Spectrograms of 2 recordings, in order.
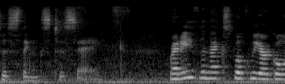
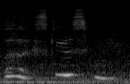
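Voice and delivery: soft, higher, timid little plea; mildly scared; 7 semitones higher, 3 dB quieter than usual. A narrator's reading. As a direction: ask softly as a nervous truck. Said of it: "and he sounded scared".

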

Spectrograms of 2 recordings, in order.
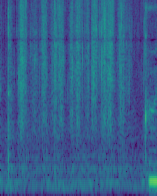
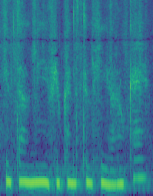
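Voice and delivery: usual speaking voice

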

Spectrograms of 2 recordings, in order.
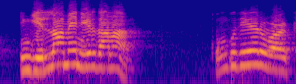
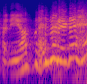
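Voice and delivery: raised, wailing cry; panicked self-realisation; 3 semitones higher than usual. Acted. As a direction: repeat it with mounting alarm. Same realisation, now panicked.

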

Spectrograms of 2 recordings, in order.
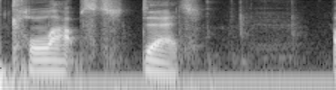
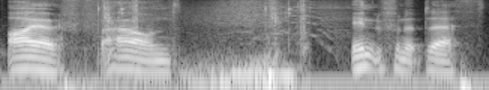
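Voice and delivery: mock grand reveal; slower than usual.

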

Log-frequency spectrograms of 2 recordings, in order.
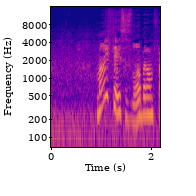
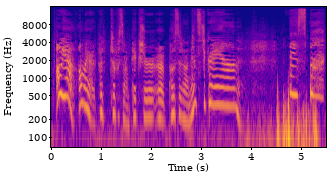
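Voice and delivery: high, louder, fast gushing friend voice; gushing girlfriend; 6 semitones higher, 5 dB louder than usual. Retold or imitated. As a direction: play the friend bubbling with enthusiasm.

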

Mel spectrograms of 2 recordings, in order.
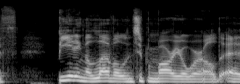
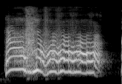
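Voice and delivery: high, shouted witchy cackle; cackly cartoon laugh. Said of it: "it sounds too cackly".

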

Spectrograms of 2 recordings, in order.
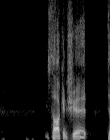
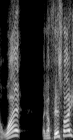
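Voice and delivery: loud high disbelief; can't believe what you're hearing; shocked; 10 semitones higher, 8 dB louder than usual. Retold or imitated. Shocked reaction to fight news.

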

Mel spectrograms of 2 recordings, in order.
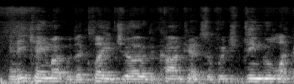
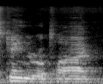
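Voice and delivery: ordinary delivery, nothing marked

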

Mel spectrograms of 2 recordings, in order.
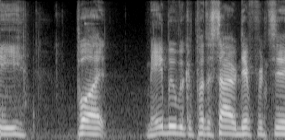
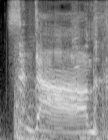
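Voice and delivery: loud, raised shout of a name; calling out; 3 semitones higher, 5 dB louder than usual. Pretend. Player hailing Saddam in game, calling out loudly. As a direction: holler it across to a rival.

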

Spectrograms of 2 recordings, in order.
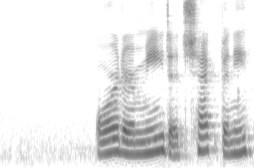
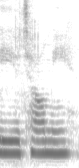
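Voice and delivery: usual speaking voice

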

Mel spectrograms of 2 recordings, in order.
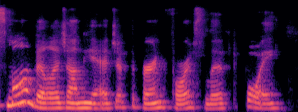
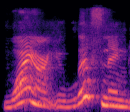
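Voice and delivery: louder, higher exasperated question; storybook shout; 6 semitones higher, 6 dB louder than usual. A narrator's reading. King to Boy who cannot hear, shouting. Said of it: "shouted the king".

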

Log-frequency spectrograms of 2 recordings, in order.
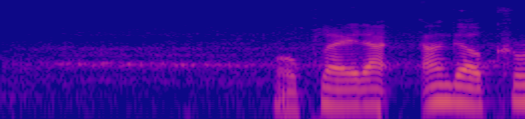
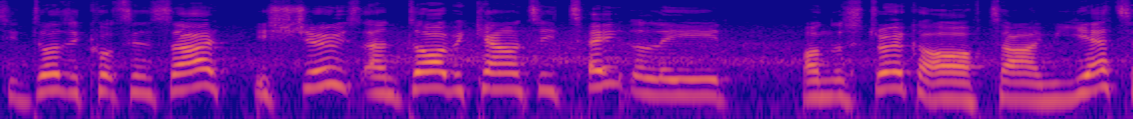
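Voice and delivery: louder, higher rush of commentary; excited goal call; 5 semitones higher, 4 dB louder than usual. Real, not acted. Commentator calls Derby County taking the lead, excited.

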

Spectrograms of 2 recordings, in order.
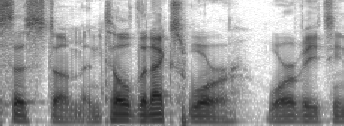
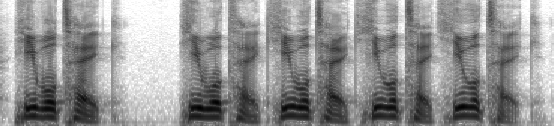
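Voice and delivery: "will take" punched higher each time; hammering repetition; 4 semitones higher than usual. Shown as a demonstration. Preacher stressing God's warning to the congregation, insistent and building. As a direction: drive home "He will take" with rising insistence. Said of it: "look at the language he uses over and over again".

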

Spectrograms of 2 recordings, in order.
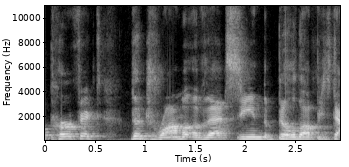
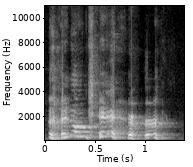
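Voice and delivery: slow laughing repeat; laughing deadpan; 13 semitones higher, much slower than usual. Retold or imitated. Repeating the Tommy Lee Jones line to his friend, laughing. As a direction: drag the words out through a laugh. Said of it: "Tommy Lee Jones says".

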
